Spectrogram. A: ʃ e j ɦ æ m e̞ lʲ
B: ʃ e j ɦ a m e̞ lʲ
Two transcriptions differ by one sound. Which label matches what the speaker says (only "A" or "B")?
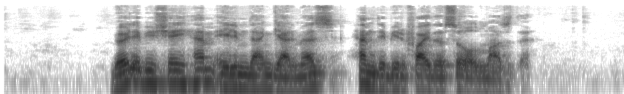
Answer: A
